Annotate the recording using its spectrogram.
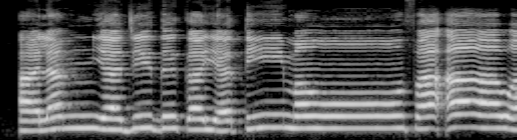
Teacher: یہاں پر دال حروف قلقلہ میں سے ہے، اس لیے ہم نے دال ساکن ہے، یہاں پر ہم نے قلقلہ خوب ظاہر کر کے پڑھا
